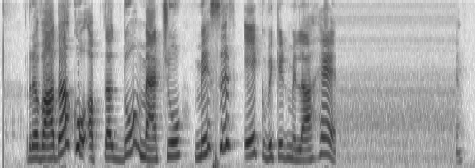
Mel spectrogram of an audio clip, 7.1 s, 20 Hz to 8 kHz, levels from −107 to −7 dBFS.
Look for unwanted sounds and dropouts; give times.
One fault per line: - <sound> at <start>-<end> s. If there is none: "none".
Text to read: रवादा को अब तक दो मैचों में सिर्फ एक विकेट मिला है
none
